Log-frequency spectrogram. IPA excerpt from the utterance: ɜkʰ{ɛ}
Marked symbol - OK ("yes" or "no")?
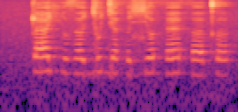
no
